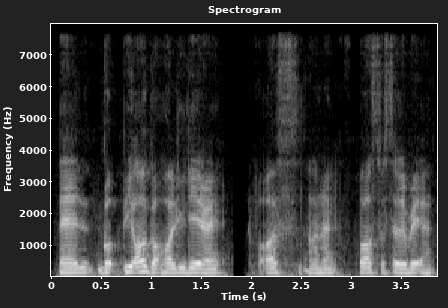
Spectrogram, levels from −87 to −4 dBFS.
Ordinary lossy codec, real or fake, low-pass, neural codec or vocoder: none; fake; none; codec, 16 kHz, 4.8 kbps, FACodec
